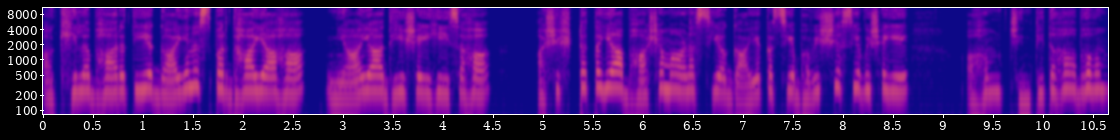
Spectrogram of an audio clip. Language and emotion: Sanskrit, fearful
